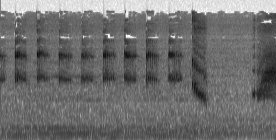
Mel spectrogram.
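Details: Long-tailed shrike lure song of the toet toet style, meant to make another shrike answer and sing: eight evenly spaced nasal toots about every quarter second, then a steep downslurred whistle and a harsh rasping note.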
